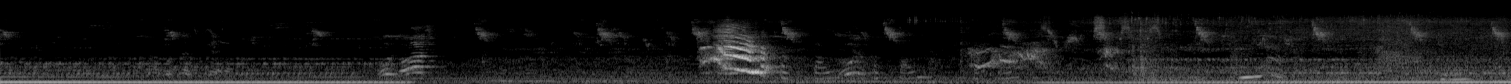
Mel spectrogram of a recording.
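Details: Elephant. An elephant lets out one sharp, high-pitched squeal that drops quickly in pitch and lasts about a second. A low, droning engine-like hum runs beneath most of the recording, with faint rustling throughout.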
